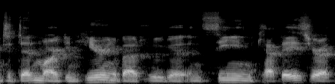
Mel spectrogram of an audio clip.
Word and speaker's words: hygge: And you mentioned hygge. Am I pronouncing that right?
